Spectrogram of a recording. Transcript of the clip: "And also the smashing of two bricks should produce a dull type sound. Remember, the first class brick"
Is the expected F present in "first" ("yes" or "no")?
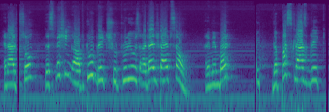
no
